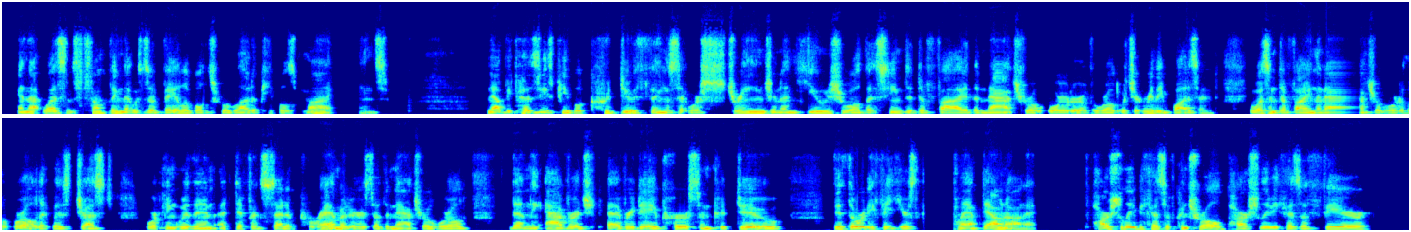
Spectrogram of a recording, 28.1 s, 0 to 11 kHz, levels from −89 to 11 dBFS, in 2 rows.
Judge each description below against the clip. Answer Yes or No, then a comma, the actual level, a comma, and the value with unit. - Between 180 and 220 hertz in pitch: No, low, 105 Hz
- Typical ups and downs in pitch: No, wide, 7.6 semitones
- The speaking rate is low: No, average, 180 wpm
